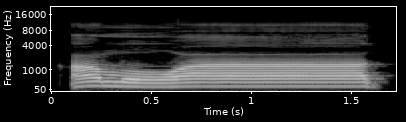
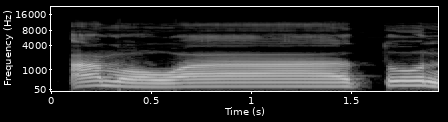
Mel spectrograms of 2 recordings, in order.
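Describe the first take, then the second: First: আমওয়াত stretched long and stopped on a silent ত; stopping on আমওয়াত. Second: আমওয়াতুন read slowly with the full ending তুন; wrong ending tun. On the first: Teacher showing the right pause, slow recitation of আমওয়াত. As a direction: recite আমওয়াত slowly, dropping the তুন ending. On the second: Teacher showing students the wrong way to stop, আমওয়াতুন with তুন. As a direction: recite আমওয়াতুন drawn out, keeping the final তুন. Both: Shown as a demonstration. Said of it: "এই আমওয়াতুন না বলে".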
